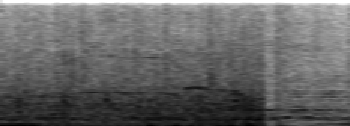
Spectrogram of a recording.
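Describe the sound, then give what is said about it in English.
A baseball stadium crowd at a Brewers game against the Pirates roars and cheers after a strikeout, in a steady, loud wash of noise, then the sound drops off abruptly to a quieter murmur near the end. No one speaks. “Listen to this crowd.”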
